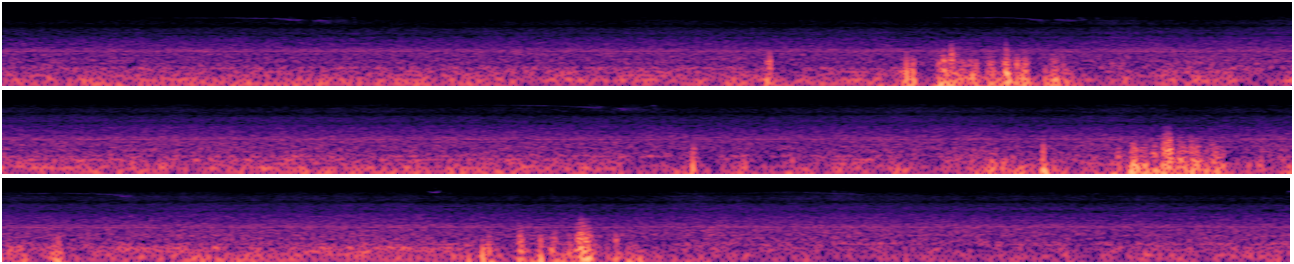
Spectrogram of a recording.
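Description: Wind buffeting the microphone in three gusts, about a quarter of the way in, two-thirds in and near the end, over a steady rush of surf breaking on the beach below.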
